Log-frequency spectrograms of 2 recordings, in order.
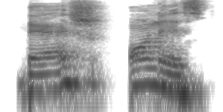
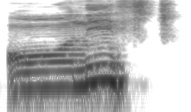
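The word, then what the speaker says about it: honest: কারণ অনেস্ট এইচ হলেও এইচ এর উচ্চারণ প্রপারলি আসছে না।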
